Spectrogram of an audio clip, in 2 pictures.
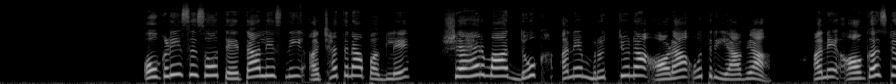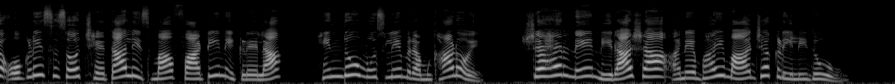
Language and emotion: Gujarati, neutral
